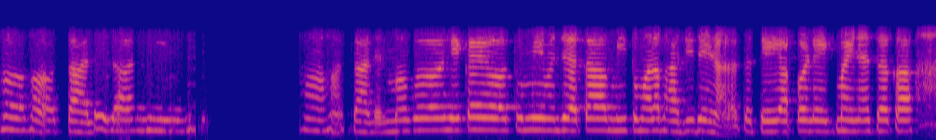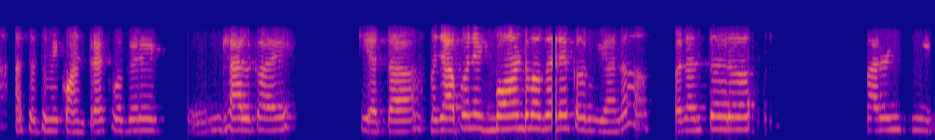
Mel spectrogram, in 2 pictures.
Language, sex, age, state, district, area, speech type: Marathi, female, 18-30, Maharashtra, Raigad, rural, conversation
